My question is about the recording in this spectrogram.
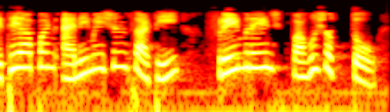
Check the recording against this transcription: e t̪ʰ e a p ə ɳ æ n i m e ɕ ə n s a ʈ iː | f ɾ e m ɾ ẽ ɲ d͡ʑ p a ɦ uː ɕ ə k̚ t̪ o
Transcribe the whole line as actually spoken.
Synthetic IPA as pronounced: e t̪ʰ e a p ə ɳ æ n i m e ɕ ə n s a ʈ iː | f ɾ e m ɾ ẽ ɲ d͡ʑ p a ɦ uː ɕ ə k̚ t̪ o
